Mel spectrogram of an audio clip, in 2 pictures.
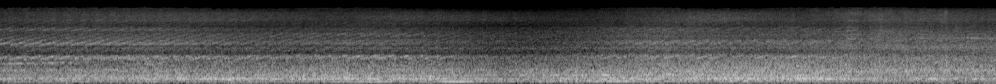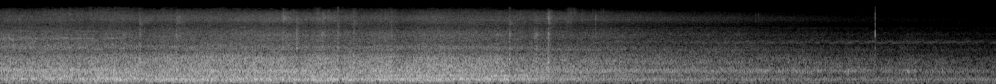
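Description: Thameslink Class 700 electric trains running through the station: a continuous rush of wheels and carriages on the rails, loud for most of the time and fading away over the last few seconds.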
